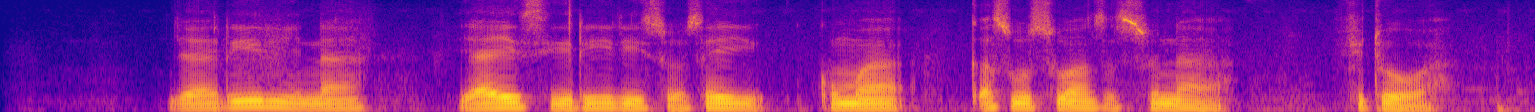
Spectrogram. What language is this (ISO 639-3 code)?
hau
